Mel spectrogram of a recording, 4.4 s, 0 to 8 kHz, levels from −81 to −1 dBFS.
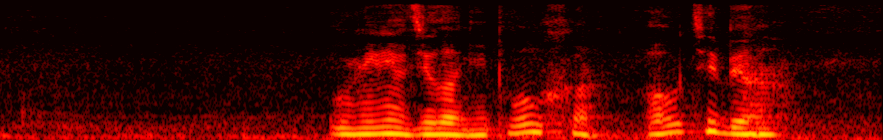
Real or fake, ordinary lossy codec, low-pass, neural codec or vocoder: fake; none; 7.2 kHz; codec, 16 kHz in and 24 kHz out, 2.2 kbps, FireRedTTS-2 codec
